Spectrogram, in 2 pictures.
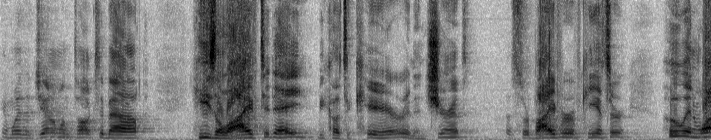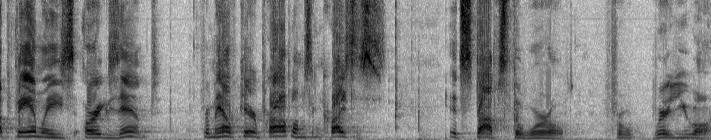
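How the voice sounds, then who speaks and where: A man talks at a moderate pace, his voice bouncing with audible room echo over noticeable background noise. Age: 60s. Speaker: town hall audience member. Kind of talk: public question at town hall.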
